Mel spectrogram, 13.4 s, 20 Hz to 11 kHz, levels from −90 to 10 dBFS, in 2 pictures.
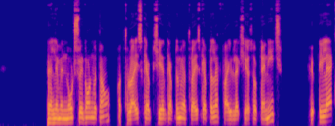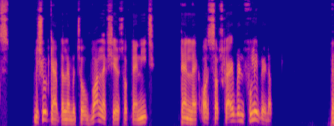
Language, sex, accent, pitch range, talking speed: Hindi, male, native, 105-175 Hz, 60 wpm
